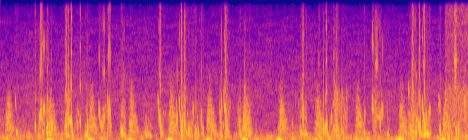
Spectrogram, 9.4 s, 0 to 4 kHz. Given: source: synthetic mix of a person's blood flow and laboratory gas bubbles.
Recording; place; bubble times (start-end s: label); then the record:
Doppler ultrasound of blood flow; subclavian vein
0.28-0.39 s: bubbles
0.70-1.10 s: bubbles
1.21-1.65 s: bubbles
1.69-1.80 s: bubbles
1.96-2.25 s: bubbles
2.39-2.64 s: bubbles
2.86-3.05 s: bubbles
3.13-3.38 s: bubbles
3.51-4.09 s: bubbles
4.35-4.61 s: bubbles
4.71-5.08 s: bubbles
5.80-6.20 s: bubbles
6.35-6.96 s: bubbles
7.25-7.33 s: bubbles
7.42-7.82 s: bubbles
8.14-8.64 s: bubbles
8.76-9.38 s: bubbles
From the record:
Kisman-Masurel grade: 242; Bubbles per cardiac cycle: several, 3 to 8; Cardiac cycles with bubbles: 100%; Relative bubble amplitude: moderate (0.250 to 0.450); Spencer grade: 3 (all of the cardiac periods contain showers or single bubble signals, but not dominating or overriding the cardiac motion signals); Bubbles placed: anywhere in the cardiac cycle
